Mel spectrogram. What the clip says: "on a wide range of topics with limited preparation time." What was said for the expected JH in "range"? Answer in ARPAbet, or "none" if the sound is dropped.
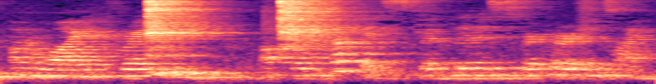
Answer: none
